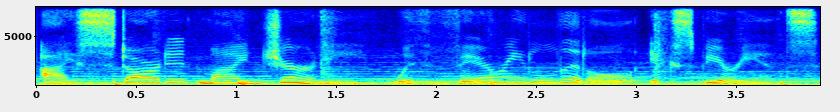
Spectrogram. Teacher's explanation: notice the falling tone, the confidence, the certainty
